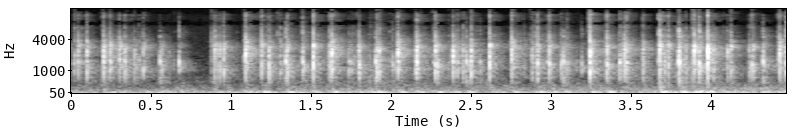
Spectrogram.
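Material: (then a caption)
Plastic. Fingertips type steadily on a Monsgeek M1 mechanical keyboard with NK Cream switches, purple and black plastic keycaps, and a dark metal case. A rapid run of crisp, bright clacks comes with little low thump and almost no ring. A brief pause falls just before the one-second mark.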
